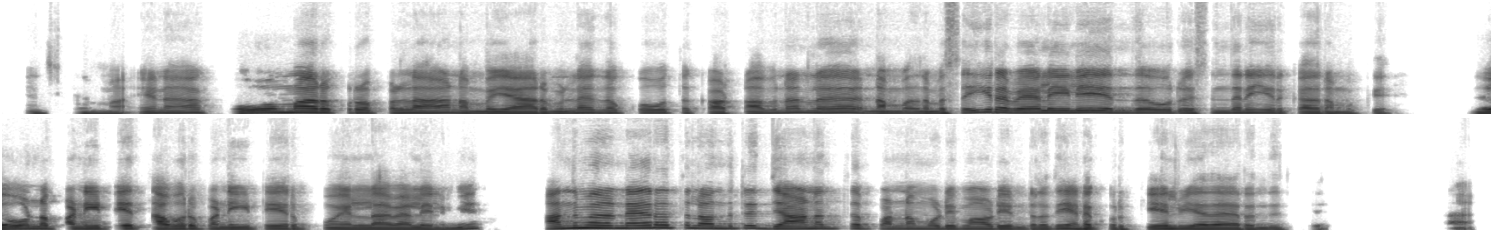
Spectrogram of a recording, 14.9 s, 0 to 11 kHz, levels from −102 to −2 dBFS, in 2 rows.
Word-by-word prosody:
நிச்சயமா. 120 -2 -9 0.2
ஏனா, 155 0 -2 0.3
கோபமா 190 +7 +3
இருக்குற 175 -3 0
அப்போலாம், 155 +1 0
நம்ப 135 -2 -1
யாருமேல 140 +5 0
கோவத்த 155 -1 -4
காட்ட. 125 0 -3
அதனால 190 +5 -2 0.3
நம்ம, 145 +1 -1
நம்ம 135 0 -1
செய்யிற 215 +5 +1
வேலையிலேயே 190 +2 +3
எந்த 175 0 -2
ஒரு 150 - -3
சிந்தனையும் 160 0 -2
இருக்காது 125 -2 -3
நமக்கு. 110 -1 -8 0.5
ஏதோ 130 +3 +4
ஒண்ணு 175 0 +1
பண்ணீட்டே, 160 0 +3
தவறு 155 +3 +3
பண்ணீட்டே 145 0 -1
இருப்போம். 130 -3 -3
எல்லா 125 0 +1
வேலையிலுமே. 120 - -1 0.4
அந்த 225 +6 +4
மாரி 245 -1 +6
நேரத்துல 250 -2 +2
வந்துட்டு, 210 +2 -2
தியானத்த 190 +1 +1
பண்ண 165 +1 -2
முடியுமா 160 0 -2
அப்டின்றதே 145 +2 -1
எனக்கு 145 -1 -1
ஒரு 125 - -11
கேள்வியா 150 -2 +2
தான் 135 -1 +2
இருந்துச்சு. 120 -2 -7 0.7
அ - - -6
155 Hz, 165 wpm, -24 LUFS, 135-180 Hz, 0.7 s, மாரி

